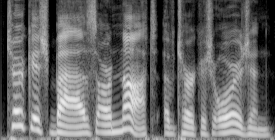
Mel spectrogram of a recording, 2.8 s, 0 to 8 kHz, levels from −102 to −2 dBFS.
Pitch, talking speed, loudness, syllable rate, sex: 165 Hz, 150 wpm, -18 LUFS, 4.6 syllables/s, male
